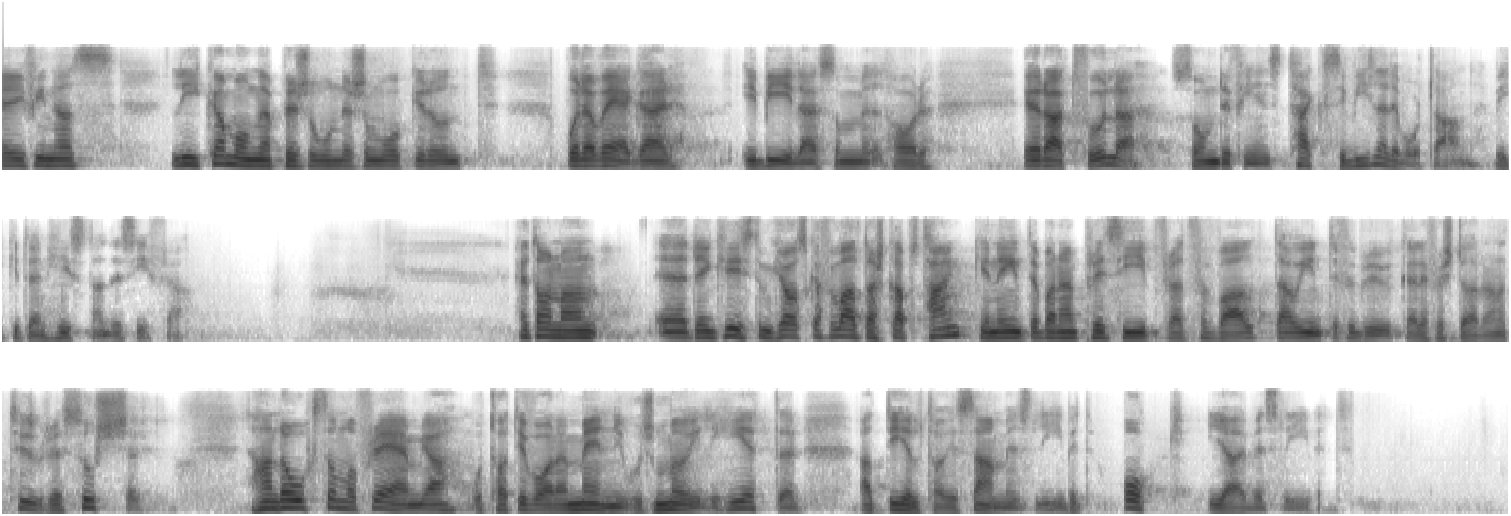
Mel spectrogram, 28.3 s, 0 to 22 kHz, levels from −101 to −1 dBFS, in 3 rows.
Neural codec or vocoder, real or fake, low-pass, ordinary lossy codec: codec, 16 kHz, 1 kbps, X-Codec, HuBERT features, trained on LibriSpeech; fake; 7.2 kHz; none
